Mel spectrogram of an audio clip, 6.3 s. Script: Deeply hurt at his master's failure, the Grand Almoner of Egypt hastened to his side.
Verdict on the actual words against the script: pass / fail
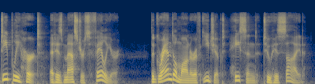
pass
